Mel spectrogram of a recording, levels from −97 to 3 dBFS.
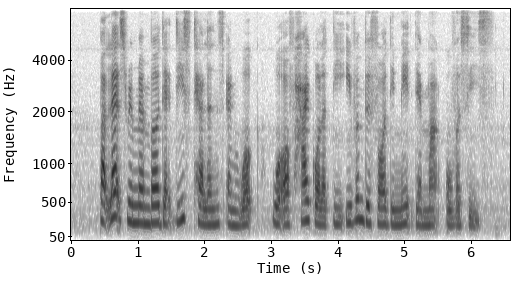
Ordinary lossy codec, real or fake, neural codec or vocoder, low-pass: none; real; none; none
